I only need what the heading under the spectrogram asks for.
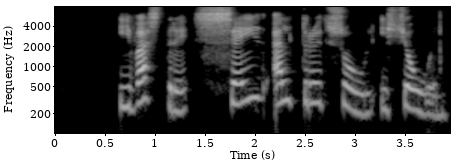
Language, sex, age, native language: Icelandic, female, 13, Icelandic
